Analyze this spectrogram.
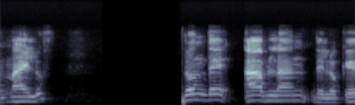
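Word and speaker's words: Majluf: Pero se pronuncia Mailuf, donde hablan de lo que es la estrategia.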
